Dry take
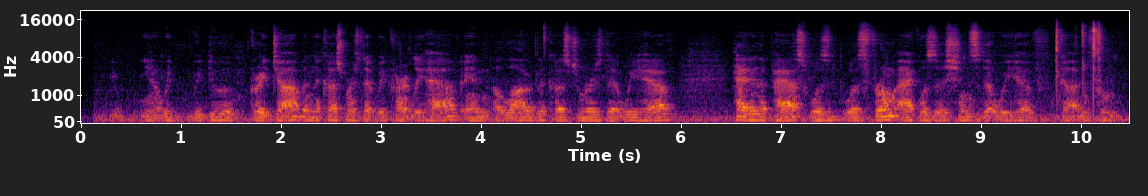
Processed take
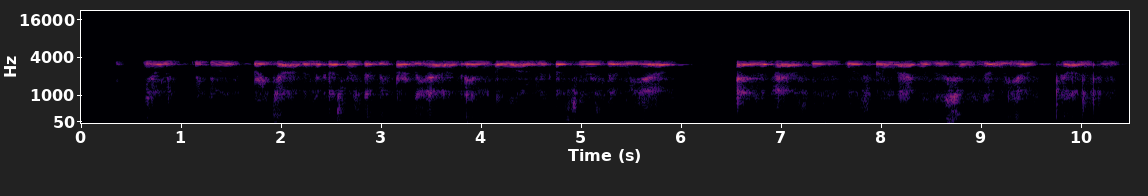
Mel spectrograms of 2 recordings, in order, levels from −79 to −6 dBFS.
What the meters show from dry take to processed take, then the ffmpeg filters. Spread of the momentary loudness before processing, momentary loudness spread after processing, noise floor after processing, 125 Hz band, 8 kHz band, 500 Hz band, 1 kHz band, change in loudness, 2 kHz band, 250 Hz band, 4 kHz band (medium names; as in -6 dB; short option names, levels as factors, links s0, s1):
8 LU, 8 LU, -81 dBFS, under -40 dB, under -40 dB, under -40 dB, -25.0 dB, -10.0 dB, -14.5 dB, under -40 dB, +4.5 dB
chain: -filter_complex "[0:a]agate=range=0.0355:threshold=0.02:ratio=16:detection=peak,acompressor=threshold=0.0158:ratio=12,asplit=3[s0][s1][s2];[s0]bandpass=f=530:t=q:w=8,volume=1[s3];[s1]bandpass=f=1840:t=q:w=8,volume=0.501[s4];[s2]bandpass=f=2480:t=q:w=8,volume=0.355[s5];[s3][s4][s5]amix=inputs=3:normalize=0,aecho=1:1:192:0.0668,lowpass=f=3100:t=q:w=0.5098,lowpass=f=3100:t=q:w=0.6013,lowpass=f=3100:t=q:w=0.9,lowpass=f=3100:t=q:w=2.563,afreqshift=-3600,volume=2.51"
